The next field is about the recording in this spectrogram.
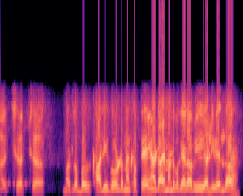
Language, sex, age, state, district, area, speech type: Sindhi, male, 60+, Delhi, South Delhi, urban, conversation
